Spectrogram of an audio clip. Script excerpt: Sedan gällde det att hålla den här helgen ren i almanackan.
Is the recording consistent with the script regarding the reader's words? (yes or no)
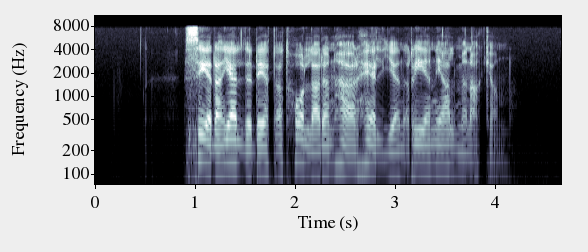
yes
